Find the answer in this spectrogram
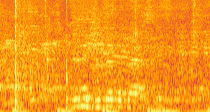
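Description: A basketball bouncing on an outdoor court surface, a couple of sharp bounces, with faint voices in the background.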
